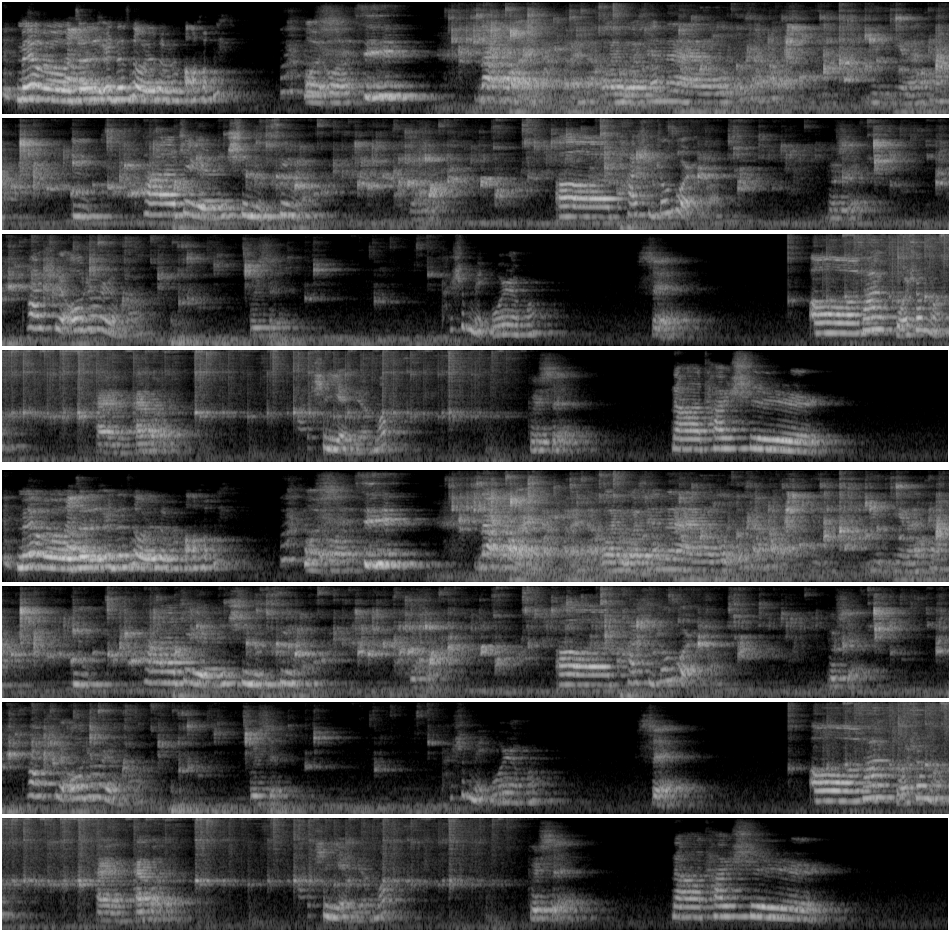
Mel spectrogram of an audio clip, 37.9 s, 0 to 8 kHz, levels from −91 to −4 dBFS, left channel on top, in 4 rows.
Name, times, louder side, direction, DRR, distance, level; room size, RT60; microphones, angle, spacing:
voice 1, 0.0-2.2 3.0-3.6 6.5-6.6 10.2-10.4 10.9-12.6 15.0-16.7 19.2-20.4 23.3-24.3 27.0-28.4 31.4-32.3 35.1-36.6, left 2 dB, 70° left, 6 dB, 0.8 m, -34 dB
voice 2, 0.6-1.0 2.8-4.0 4.4-8.2 8.6-9.5 13.5-13.8 17.7-18.0 21.4-21.7 25.3-25.6 29.3-30.1 33.7-34.0, equal, 10° left, -7 dB, 2.8 m, -37 dB
sound 1, 4.2-23.4, equal, 25° left, 2.5 m, -42 dB
sound 2, 26.8-33.6, left 2 dB, 50° left, 2.1 m, -28 dB
7.6 x 5.5 x 4.9 m, 0.90 s
head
